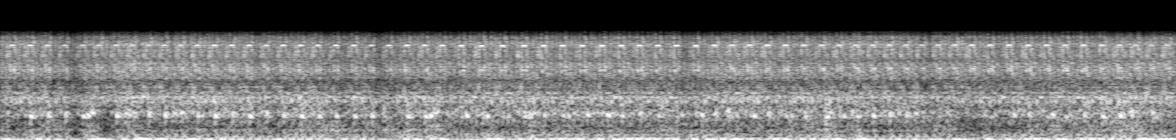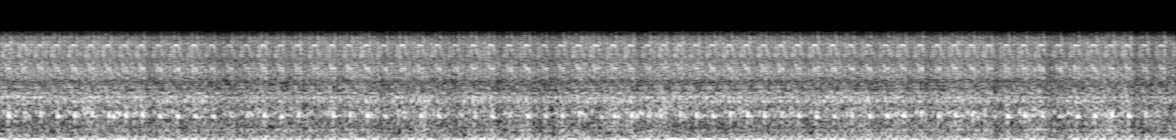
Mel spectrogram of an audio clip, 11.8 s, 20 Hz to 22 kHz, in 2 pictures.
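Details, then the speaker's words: BMW 318i M10 engine, first startup with newly fitted sidedraft individual throttle bodies: a loud steady engine roar carries a faint, constant high whistle of unknown source. "Sounds like I've developed a little bit of a whistle there."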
